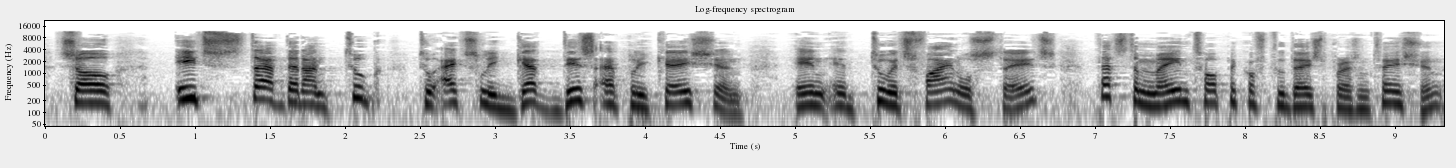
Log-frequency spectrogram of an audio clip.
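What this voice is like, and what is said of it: Dutch accent. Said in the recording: “here in the Netherlands, so that's my funny accent there.”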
